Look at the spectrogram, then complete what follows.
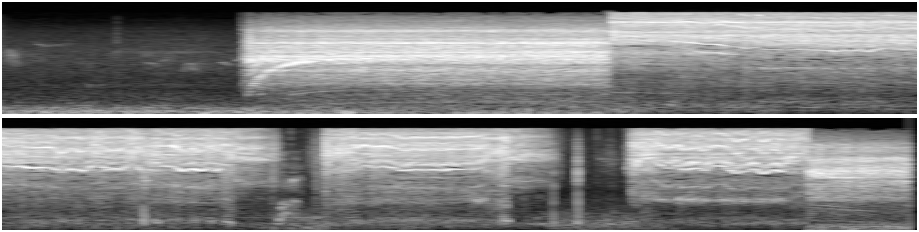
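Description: Old corded Craftsman electric drill boring into the side of a log for a rocket stove's air channel. It starts about a second in with a rising whine, then runs under load in several bursts with two brief stops.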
